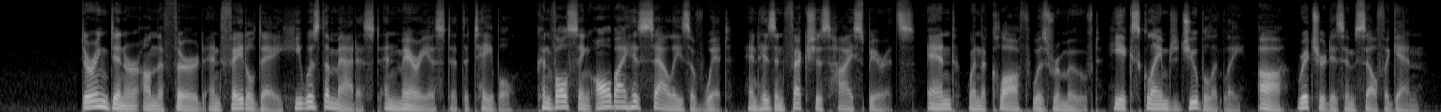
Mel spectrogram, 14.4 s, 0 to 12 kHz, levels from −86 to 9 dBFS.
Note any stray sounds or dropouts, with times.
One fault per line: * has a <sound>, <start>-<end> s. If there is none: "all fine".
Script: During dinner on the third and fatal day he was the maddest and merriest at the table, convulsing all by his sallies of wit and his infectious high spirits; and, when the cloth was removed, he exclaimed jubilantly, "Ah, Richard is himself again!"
all fine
